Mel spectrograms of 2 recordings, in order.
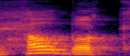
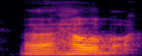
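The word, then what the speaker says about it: Hellebuyck: Graham's saying Hellbuck, Hellbuick. I don't know how to pronounce that one, Graham. Hellbuck isn't the same goalie in the playoffs. Hellebuck.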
